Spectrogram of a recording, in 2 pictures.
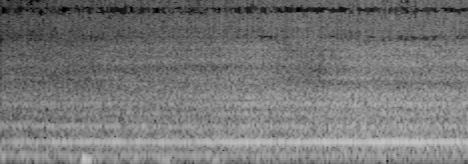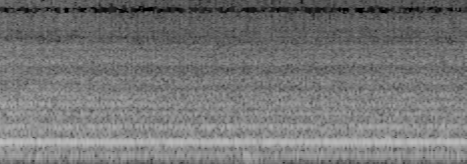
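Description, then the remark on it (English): Computer fans spin hard under load, a loud, steady whooshing roar with a constant mid-pitched hum running through it, holding unchanged for the whole stretch with no voices. “That thing is screaming. Like, you could barely talk over it if you're in the same room.”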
